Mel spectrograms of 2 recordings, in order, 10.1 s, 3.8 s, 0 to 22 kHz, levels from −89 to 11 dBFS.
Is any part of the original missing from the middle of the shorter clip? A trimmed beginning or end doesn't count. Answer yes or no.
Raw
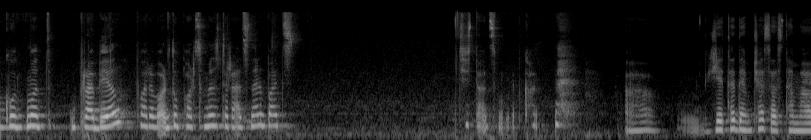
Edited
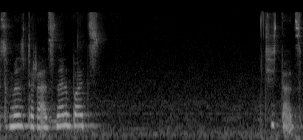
no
